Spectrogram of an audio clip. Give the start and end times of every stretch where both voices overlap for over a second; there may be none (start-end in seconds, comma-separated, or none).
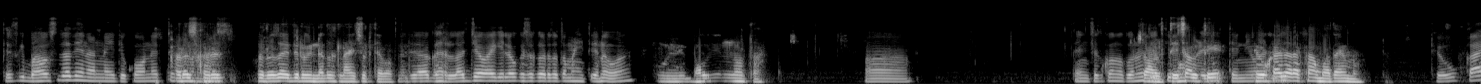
11.4-12.9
